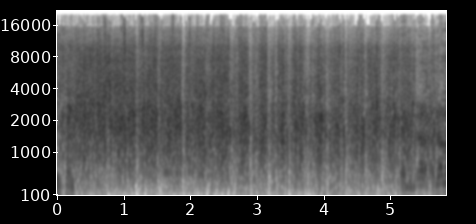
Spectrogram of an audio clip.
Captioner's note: audience clapping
